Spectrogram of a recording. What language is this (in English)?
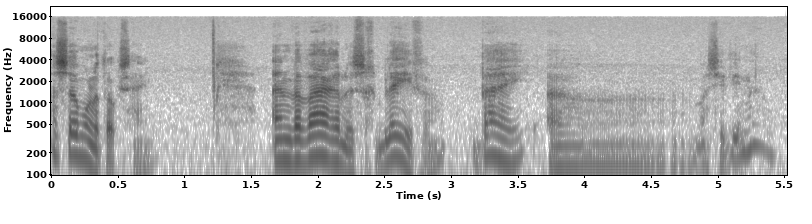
Dutch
